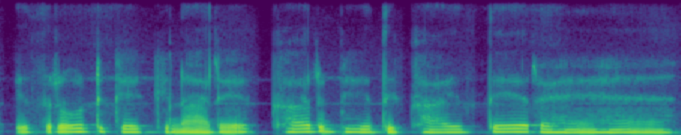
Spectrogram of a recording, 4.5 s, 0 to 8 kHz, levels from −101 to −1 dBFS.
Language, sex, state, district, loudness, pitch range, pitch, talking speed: Hindi, female, Jharkhand, Palamu, -16 LUFS, 175-195 Hz, 180 Hz, 130 wpm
